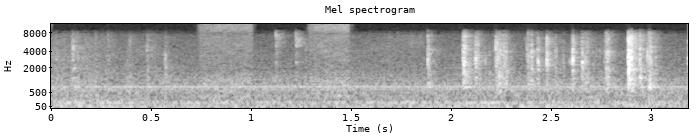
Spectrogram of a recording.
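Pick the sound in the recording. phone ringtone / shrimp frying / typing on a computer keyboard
typing on a computer keyboard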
